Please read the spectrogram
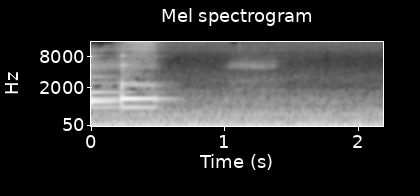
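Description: A short electronic chime of two overlapping notes, gone within the first second, over a steady low rumble.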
